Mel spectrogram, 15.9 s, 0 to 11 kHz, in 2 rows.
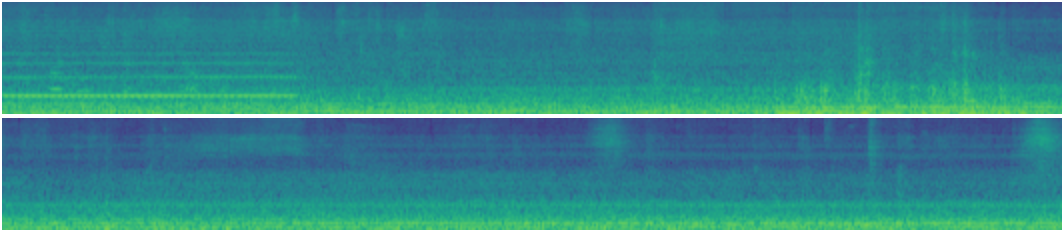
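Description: Onboard sound of a Keihan 10000 series electric commuter train standing at a station and getting under way, with a steady low rumble throughout. A steady electronic tone sounds for about two seconds at the start, and there is a louder rumbling surge around six to seven seconds in, followed by a steady hum.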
